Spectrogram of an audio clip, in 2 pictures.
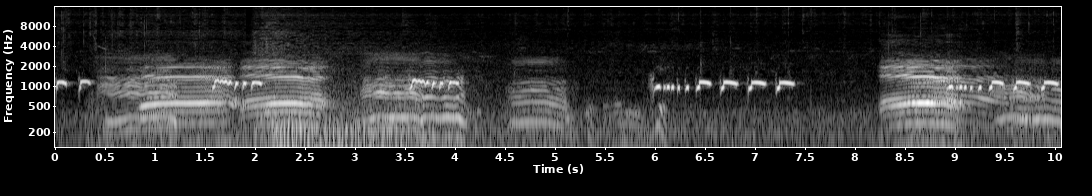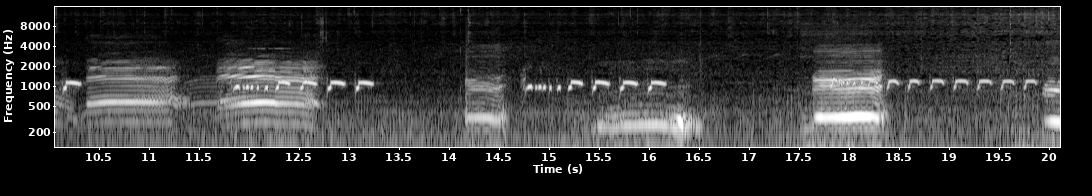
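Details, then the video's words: Tame village cows being led by a shepherd back into the pen, rural setting; repeated drawn-out harmonic moos, several overlapping, some arching up and down, with short bursts of high chirping notes between them. "Cow Sound, Funny Cow, Cow Moo"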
